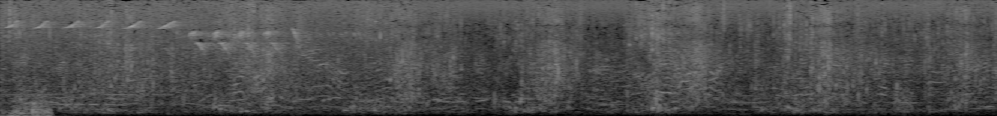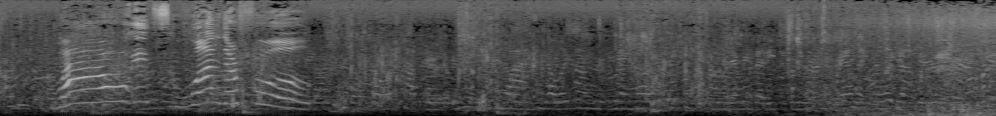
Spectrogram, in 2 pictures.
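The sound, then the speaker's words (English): A raft rushes through churning water with steady wind noise, while people talk and shout excitedly throughout, their voices rising loudest in a burst near the middle. “So zip up your life jacket and sit down in your rafting boat.”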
